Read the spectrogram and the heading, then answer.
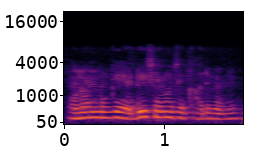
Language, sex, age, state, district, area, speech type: Sindhi, male, 18-30, Maharashtra, Thane, urban, spontaneous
